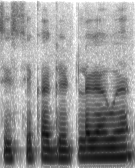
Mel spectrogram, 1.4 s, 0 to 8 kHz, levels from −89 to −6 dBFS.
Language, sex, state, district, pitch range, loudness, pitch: Hindi, male, Jharkhand, Deoghar, 110-125 Hz, -15 LUFS, 115 Hz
